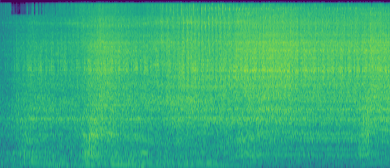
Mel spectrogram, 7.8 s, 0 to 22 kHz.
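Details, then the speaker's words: Kia Picanto with 13,000 miles, revving with the belt off: a busy metallic rattle that rises with engine speed. Owner suspects timing or a bearing, not the chain; source still unknown. "i reckon personally it's something to do with the timing maybe this sounds like a bearing to me it doesn't sound like a chain right or nothing it sounds like a bearing"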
